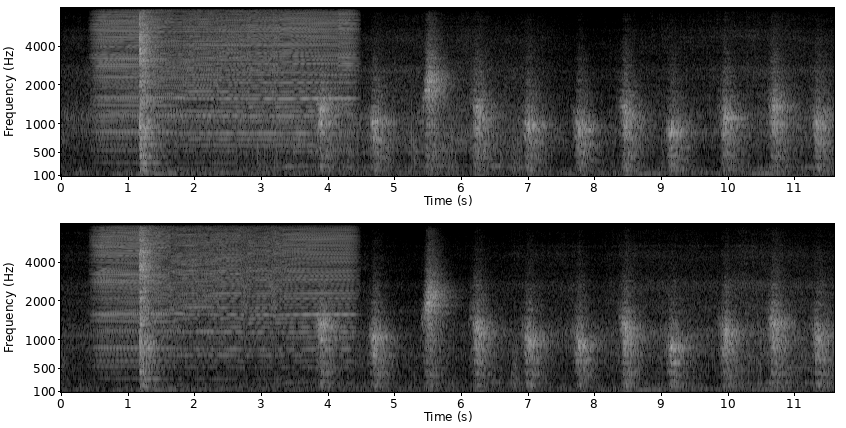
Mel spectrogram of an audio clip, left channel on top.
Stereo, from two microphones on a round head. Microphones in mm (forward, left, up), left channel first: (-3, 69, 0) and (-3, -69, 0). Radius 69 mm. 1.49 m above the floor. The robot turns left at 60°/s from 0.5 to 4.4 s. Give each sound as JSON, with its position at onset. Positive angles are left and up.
{"t": 1.2, "sound": "a snare drum", "side_deg": 20, "distance_m": 1.4}
{"t": 3.8, "sound": "a whoosh", "side_deg": 10, "distance_m": 1.9}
